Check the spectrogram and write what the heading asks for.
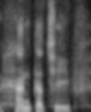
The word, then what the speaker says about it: handkerchief: come to this verse letter d is also not pronounced in these words if you're handsome it's not handsome it's handsome then handkerchief sandwich not sandwich okay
